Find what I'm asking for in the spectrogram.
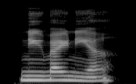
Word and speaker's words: pneumonia: PN spelling from Greek is silent P. Pneumonia, pneumatic.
